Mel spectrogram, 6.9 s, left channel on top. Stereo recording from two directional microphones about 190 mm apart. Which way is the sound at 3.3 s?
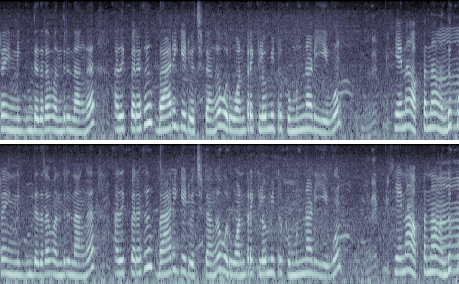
25° right (ahead or behind).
